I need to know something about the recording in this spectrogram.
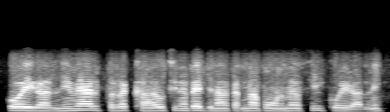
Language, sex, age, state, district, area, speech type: Dogri, male, 18-30, Jammu and Kashmir, Udhampur, rural, conversation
